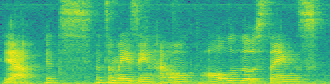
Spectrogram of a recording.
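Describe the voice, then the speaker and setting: A woman's voice: little pitch movement, a little slow, gravelly, pushed and bright. A woman hosting a podcast, chatting casually, laughing often and giving many small affirming replies. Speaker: podcast host. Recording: roomy echo with faint rumble.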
